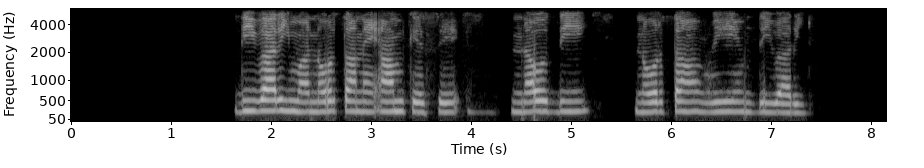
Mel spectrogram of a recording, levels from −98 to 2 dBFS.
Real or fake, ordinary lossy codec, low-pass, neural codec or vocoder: fake; Opus, 32 kbps; 5.4 kHz; codec, 16 kHz, 16 kbps, FreqCodec, larger model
